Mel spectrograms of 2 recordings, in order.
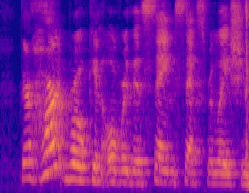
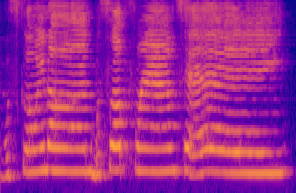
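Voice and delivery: high, louder sing-song hello; excited greeting; 8 semitones higher, 6 dB louder, much slower than usual. Real, not acted. Reader greets viewers in France with a high, loud, sing-song hello. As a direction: greet the viewers like friends across a room.

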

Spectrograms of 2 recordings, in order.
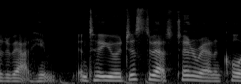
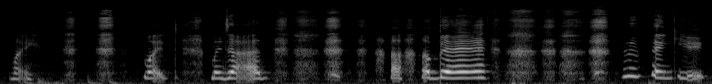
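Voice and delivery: high, halting sobs between words; acted tearful stammer with gasps; sobbing; 9 semitones higher, 5 dB louder, slower than usual. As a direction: choke it out through tears. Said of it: "you sobbed".

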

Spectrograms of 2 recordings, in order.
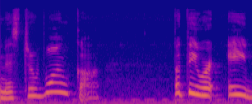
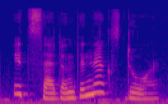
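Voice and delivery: ordinary delivery

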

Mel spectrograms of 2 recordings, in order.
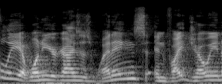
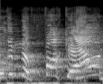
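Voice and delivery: much higher, louder hammed-up shout; mock hostile yell; 9 dB louder than usual. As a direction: order them out in fake rage. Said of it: "They're like".

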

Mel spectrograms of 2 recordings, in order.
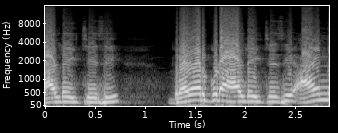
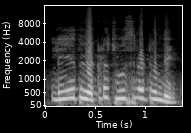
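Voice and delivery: haughty madam voice; 7 semitones higher, 4 dB quieter than usual. Retold or imitated. Wife answering attendant.

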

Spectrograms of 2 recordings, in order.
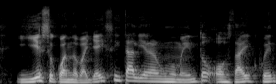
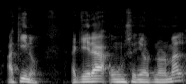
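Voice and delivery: usual speaking voice

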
